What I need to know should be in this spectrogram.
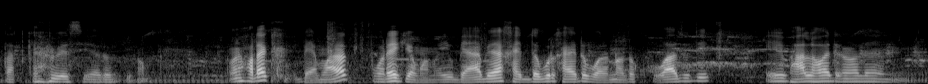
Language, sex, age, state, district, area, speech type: Assamese, male, 45-60, Assam, Kamrup Metropolitan, urban, spontaneous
